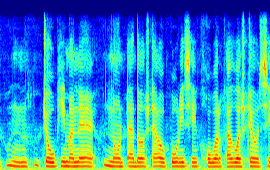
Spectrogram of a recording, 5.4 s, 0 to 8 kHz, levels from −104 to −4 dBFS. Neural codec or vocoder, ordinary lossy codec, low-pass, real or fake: autoencoder, 22.05 kHz, a latent of 192 numbers a frame, VITS, trained on many speakers; none; 7.2 kHz; fake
